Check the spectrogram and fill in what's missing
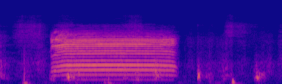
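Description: A single long, steady sheep bleat in Minecraft Pocket Edition, loud and close, with a few faint thumps and game sounds around it.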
